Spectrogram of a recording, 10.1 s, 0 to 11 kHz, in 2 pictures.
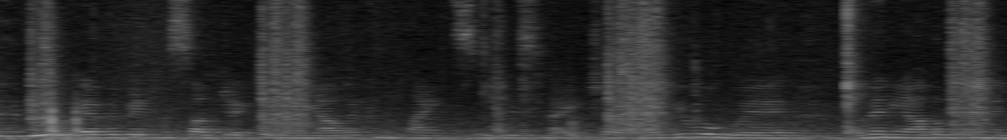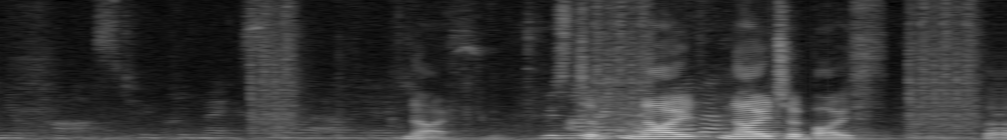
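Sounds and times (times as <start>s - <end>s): camera shutter clicks: 1.4s - 1.7s, 3.1s - 3.4s, 6.3s - 6.6s, 9.6s - 10.0s.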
